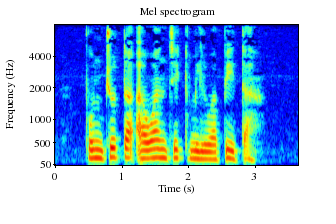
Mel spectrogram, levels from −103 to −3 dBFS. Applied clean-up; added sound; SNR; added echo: none; none; none; none.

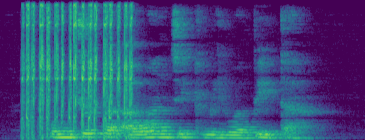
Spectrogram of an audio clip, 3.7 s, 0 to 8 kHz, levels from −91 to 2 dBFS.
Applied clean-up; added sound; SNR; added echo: none; Tools; -4 dB; reverberation time 0.5 s.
